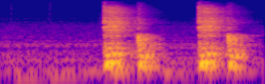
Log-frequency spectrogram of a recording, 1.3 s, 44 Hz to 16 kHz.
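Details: Working solenoid on an 8 Relay Board Manager 1.4 setup, tested among 8 solenoids where 3 are dead: two crisp clacks half a second apart, each a sharp strike and softer return, so it fires and releases properly.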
